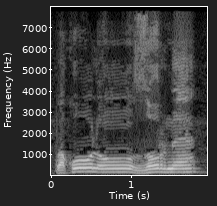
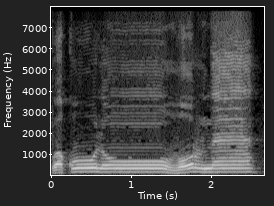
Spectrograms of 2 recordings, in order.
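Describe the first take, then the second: First: "انظرنا" بزاي مفخمة بدل الظاء; قل "انظرنا" كأنها "انزرنا" بزاي مفخمة; colloquial zay. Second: "انظرنا" بظاء صحيحة ولسان معلق وغنة مخفاة; انطق ظاء "انظرنا" بين الأسنان; correct dhaa. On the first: Retold or imitated. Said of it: "اللي هي الزاي المفخمة". (تقليد ضاد العوام بزاي مفخمة) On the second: Shown as a demonstration. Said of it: "أيوة،". (نطق الظاء الصحيح في "انظرنا")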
